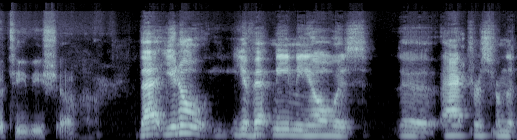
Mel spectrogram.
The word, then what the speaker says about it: Yvette Mimieux: That's how you say her name, by the way. Did you know that? I just always say Mimeo. I used to say Mimieux. I always say Mimieux.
